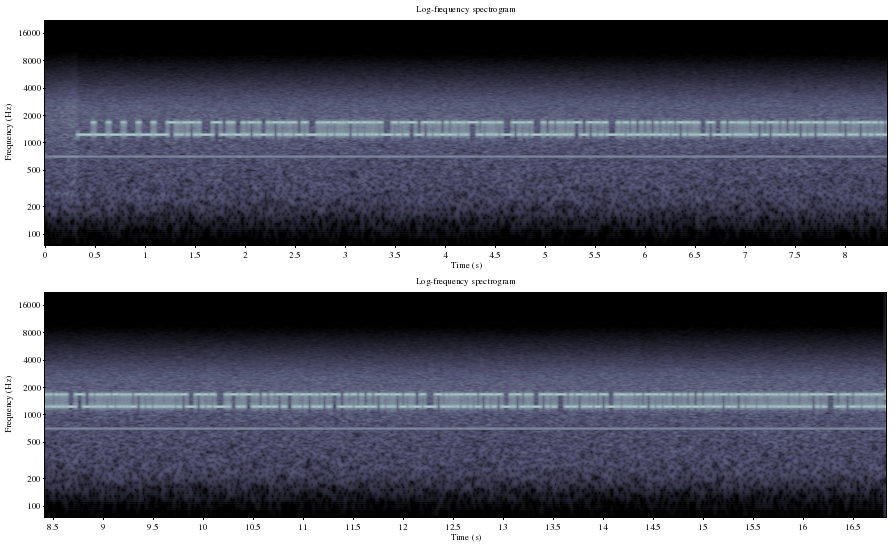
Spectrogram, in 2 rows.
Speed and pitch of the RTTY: 50 baud, 450 Hz shift, 1460 Hz centre

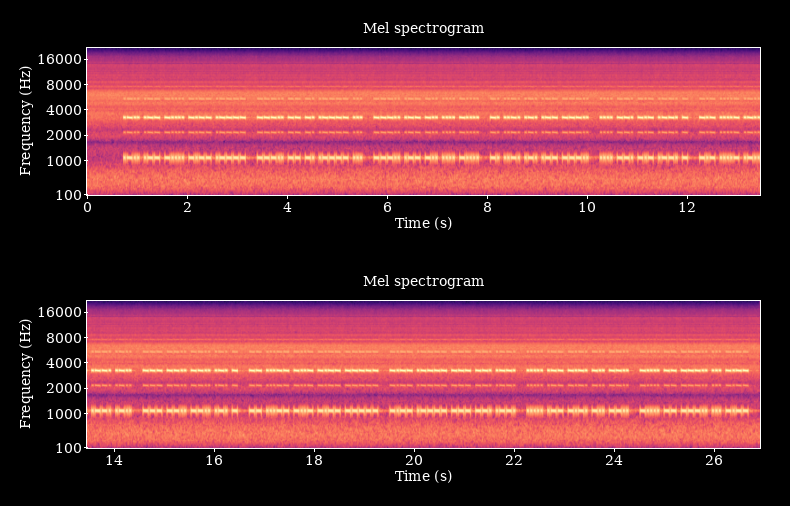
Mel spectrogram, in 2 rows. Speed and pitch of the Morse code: 35 wpm, 1080 Hz

